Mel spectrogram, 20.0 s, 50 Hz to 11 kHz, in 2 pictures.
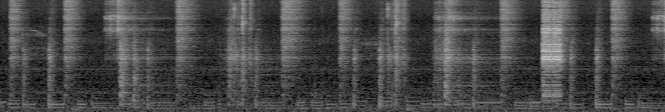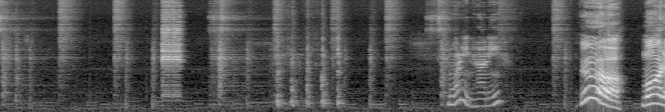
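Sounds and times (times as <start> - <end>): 
car alarm blaring next door: 8.2 - 8.5, 12.4 - 12.8
speech: 16.7 - 17.6, 18.7 - 19.9.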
